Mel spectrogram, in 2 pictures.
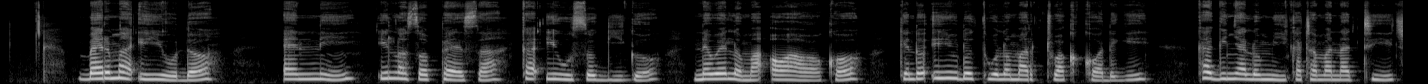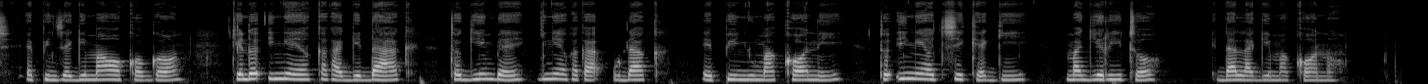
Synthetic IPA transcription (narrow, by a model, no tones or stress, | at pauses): bɛrmaʔɪjʊdɔ | ɛnːɪ | ɪlɔsɔpɛsakaʔɪusoɡiɡo | nɛwelomaʔɔaɔkʰɔ | kendoʔɪjʊdot̪wolomartwakːɔdɡɪ | kaɡɪɲalomikatamanatʰit͡ʃepiɲd͡ʒeɡɪmaɔkɔɡɔ | kendoʔiŋejɔkakaɡɪdak | tɔɡɪmbeɡiŋejɔkakaʊdak | epiɲumakʰɔnɪ | tɔʔiŋejɔt͡ʃɪkɛɡɪ | maɡɪɾitʰo | edalaɡɪmakʰɔnɔ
